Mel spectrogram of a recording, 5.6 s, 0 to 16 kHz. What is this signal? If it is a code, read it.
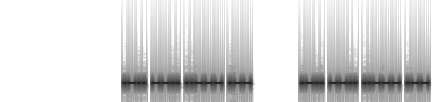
Morse code, heard as a keyed tone, about 40 wpm, 700 Hz. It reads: LZ2W LZ2W
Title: DXCC-100 Call Signs - 4 Characters - Repeated 2x - 40wpm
